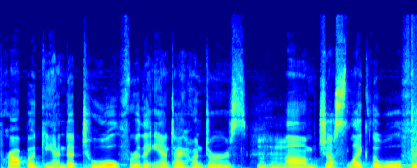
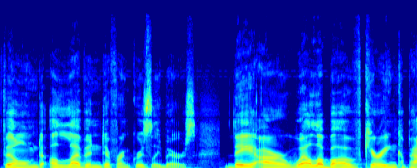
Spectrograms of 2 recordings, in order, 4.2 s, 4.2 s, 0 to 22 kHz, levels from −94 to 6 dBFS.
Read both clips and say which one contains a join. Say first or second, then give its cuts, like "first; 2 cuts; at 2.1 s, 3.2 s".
second; 1 cut; at 2.1 s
